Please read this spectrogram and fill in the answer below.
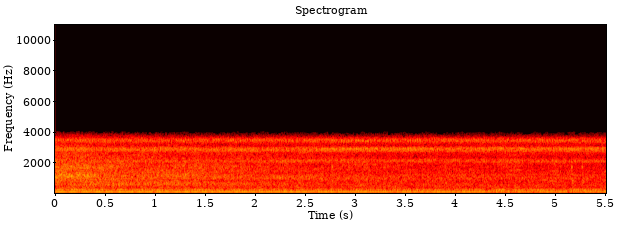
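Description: Steady low hum with an even hiss from an idling truck engine. There is no siren, only the constant drone.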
